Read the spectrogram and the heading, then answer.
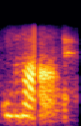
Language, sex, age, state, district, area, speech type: Marathi, female, 18-30, Maharashtra, Kolhapur, urban, conversation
